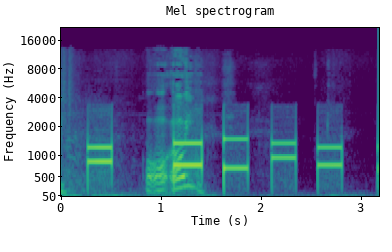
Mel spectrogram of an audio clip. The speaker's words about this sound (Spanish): Hay alguien que está marcando del otro estudio, yo creo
